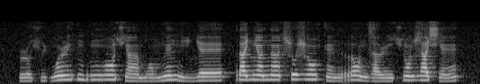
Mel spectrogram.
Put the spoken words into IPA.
ɭ ʊ˨ ç y˨ b ɔ̃˦ ɭ ĩ˦ p m b ʊ˦ ŋ ɡ ɔ̃ː˦ ç ãː˨ b ɔ̃˨ m b ɛ̃˦ n i˨ ʎ ɛː˦ | ɾ a˦ ʎ ã˦ n ã˦ ɬ ʊ˦ ɮ ɔ̃˦ k ɛ̃˨ n r ɔ˦˨ n z a˨ ɭ ĩ˨ ç ɔ̃˦ ɮ a˦ ɕ ɛ̃˨˦

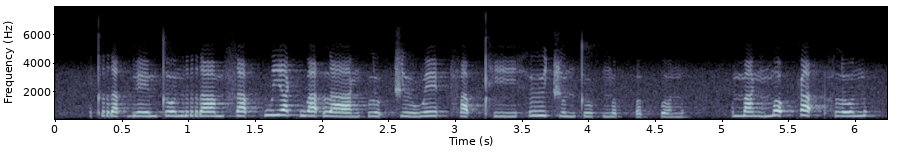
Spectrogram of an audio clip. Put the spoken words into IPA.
t r a˨˩ t̚ b eː˩˦ m t o˧ n r aː˧ m s a˥˩ p̚ k w i˥˩ a̯ k w a˦˥ ʔ l aː˨˩ ŋ k l u˨˩ ʔ t͡ɕ ɯː˨˩ w eː˥˩ p̚ f a˨˩ p̚ tʰ iː˨˩ h ɯː˥˩ t͡ɕ u˨˩ n t u˨˩ k̚ ŋ o˨˩ k̚ ʔ o˨˩ k̚ p o˧ n | m a˨˩ ŋ m ɔ˥˩ ʔ k a˥˩ ʔ pʰ l o˦˥ n

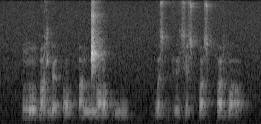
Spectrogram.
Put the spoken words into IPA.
m ɔ̃ ɓ ɑ z ɳ ɜ ʔ ɔ ɡ ʔ ɑ ŋ͡ǁ ɒ b u | b ʌ z bʱ ɛ̃ s ɪ z qʷ ɑ z qʷ i v ɒ

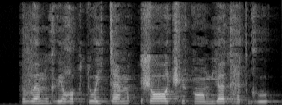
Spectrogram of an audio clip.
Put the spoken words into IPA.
v ɜ m ɡʱ ʉ j ʁʷ i k tʷ ʌ j t æ m | ʃ ɔː cʰ ʉ k ɔ̃ː m j ɜ ɡʱ æ t ɡʱ u

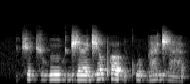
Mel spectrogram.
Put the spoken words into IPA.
t͡ʃ ʊ t͡ʃ ṳ ŋ͡m ṳ d͡ʒ ɛ d͡ʒ ə pʰ ʌː ʔ i̤ kʷʰ ə b æ̤ d͡ʒ æ̤

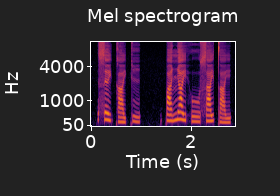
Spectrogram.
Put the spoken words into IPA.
s e˥˨ j k a˩ j k i˧˩ | p a˧ ɲ a˥˨ j h uː˩ s a˧˥ j t̪ a˩ j

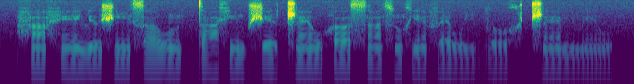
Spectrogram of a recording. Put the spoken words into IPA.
h ã˧ h ẽ˩˧˩ lʲ ɯ˧ ʃ ĩ˧ s ʌ˨˩˦ w ũ˧ tː a˩˧˩ x ĩ˦˥ b ʃ e˨˩˦ ʈ͡ʂ ɛ̃˦˥ w h ʌ˦˥ s ã˧ s ũ˧ x ɾʲ ɛ̃˩˧˩ f ɛ˩˧˩ w i˨˩˦ b l o˩˧˩ x ʈ͡ʂ ɛ̃˦˥ mː ẽ˧ w

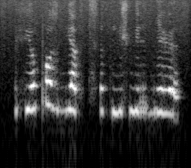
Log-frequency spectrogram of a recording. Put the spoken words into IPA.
fʲ ɔ pʼ ɔ z bʲ a f t͡sʰ ɘ k mʲ u ʃ mʲ ɨ r b i ɭ ɘ

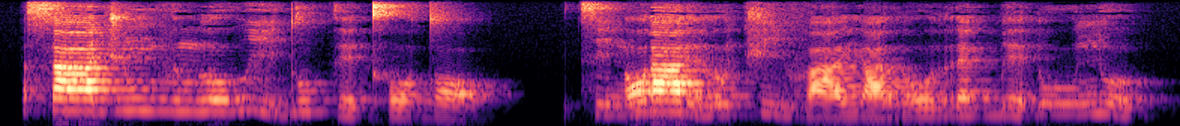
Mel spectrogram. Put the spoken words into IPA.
s aː˦ d͡ʒ ũ˦ v ɪ˦ m l o˦ β i˦˨ d u˦ k e˨ kʰ o˨ d ɔ˨ | t͡s i˨ n ɔ˦ ɾ a˦ ɾ ɪ˨ l ʊ˦ t͡ʃ i˦˨ v aː˨ j a˨ r oː˦ r ɛ˦ ɡ͡b e˦˨ ɗ uː˦ ɲ ʊ˦˨

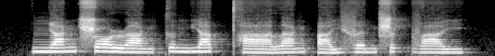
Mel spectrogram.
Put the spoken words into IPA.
ɲ a˧˥ ŋ ʂ ɔ˧ ɹ a˨˩ ŋ k ə˧ ŋ j a˦˥ t̚ t̪ʰ aː˨˩ l a˧˥ ŋ ʔ a˨˩˦ j v ɛ˧ n ʂ ə˦˥ k̚ v a˧ j

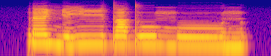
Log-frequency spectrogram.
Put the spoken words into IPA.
ɾ ɛ˦ ɲ ɪ˨ j iː˦ d a˦ d uː˦ m uː˨ n

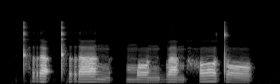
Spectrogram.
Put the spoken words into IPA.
kʰ r a˥˩ ʔ kʰ r a˥˩ n | m ɔː˩˦ n b a˨˩ m h ɔː˥˩ t ɔː˨˩ k̚

